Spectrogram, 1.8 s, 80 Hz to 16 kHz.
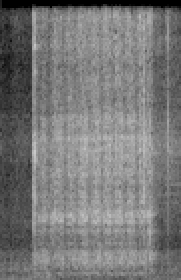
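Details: Suzuki F6A 12-valve engine: a short burst of steady starter churning that never catches or picks up speed; cranks but won't start.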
